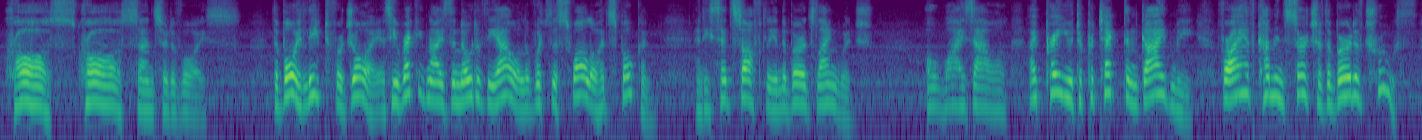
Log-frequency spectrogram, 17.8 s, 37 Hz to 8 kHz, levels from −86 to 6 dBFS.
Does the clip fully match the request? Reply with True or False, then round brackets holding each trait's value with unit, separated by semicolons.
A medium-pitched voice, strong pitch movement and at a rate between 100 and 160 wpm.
False (165 Hz; 6.3 semitones; 180 wpm)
